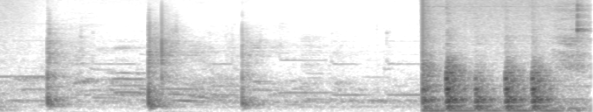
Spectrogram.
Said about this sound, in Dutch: Ik klop aan.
